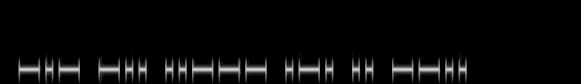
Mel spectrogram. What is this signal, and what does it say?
Morse code, heard as a keyed tone, about 18 wpm, 700 Hz. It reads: KD2RIZ
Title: Speed Racing - USA 2x3 Call Signs 15wpm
